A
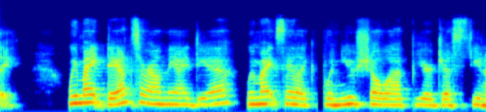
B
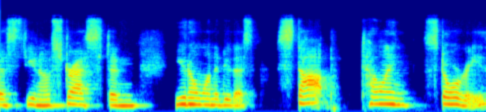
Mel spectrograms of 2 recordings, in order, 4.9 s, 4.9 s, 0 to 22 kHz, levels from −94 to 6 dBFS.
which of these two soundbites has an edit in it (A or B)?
A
